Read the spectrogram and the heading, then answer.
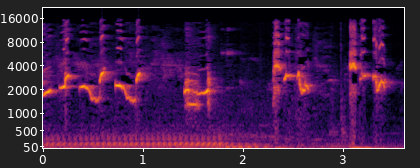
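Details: Kacer, or oriental magpie-robin, in ngobra, ngeplong song played to set other magpie-robins singing: a series of looping, dipping whistles, a short pause, then sharp chips and rising whistles, over a low droning hum.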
